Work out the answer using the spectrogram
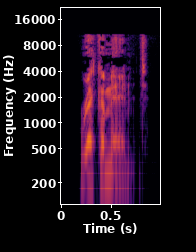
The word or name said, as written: recommend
